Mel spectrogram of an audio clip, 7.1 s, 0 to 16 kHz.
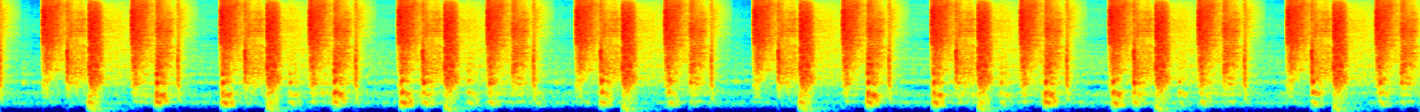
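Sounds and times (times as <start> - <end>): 
drum and percussion loop: 0.0 - 7.0.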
